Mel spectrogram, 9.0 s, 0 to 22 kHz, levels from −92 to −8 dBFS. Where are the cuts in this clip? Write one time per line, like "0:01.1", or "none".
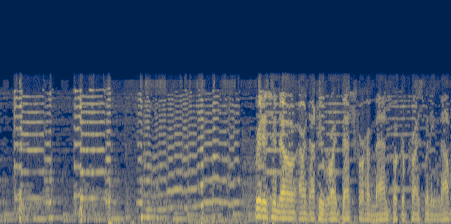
0:04.9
